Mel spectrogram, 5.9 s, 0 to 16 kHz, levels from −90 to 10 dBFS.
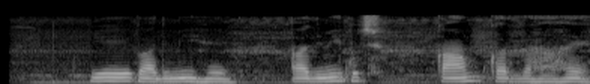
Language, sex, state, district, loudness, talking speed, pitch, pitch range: Hindi, female, Uttar Pradesh, Etah, -33 LUFS, 100 wpm, 140 Hz, 125-150 Hz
